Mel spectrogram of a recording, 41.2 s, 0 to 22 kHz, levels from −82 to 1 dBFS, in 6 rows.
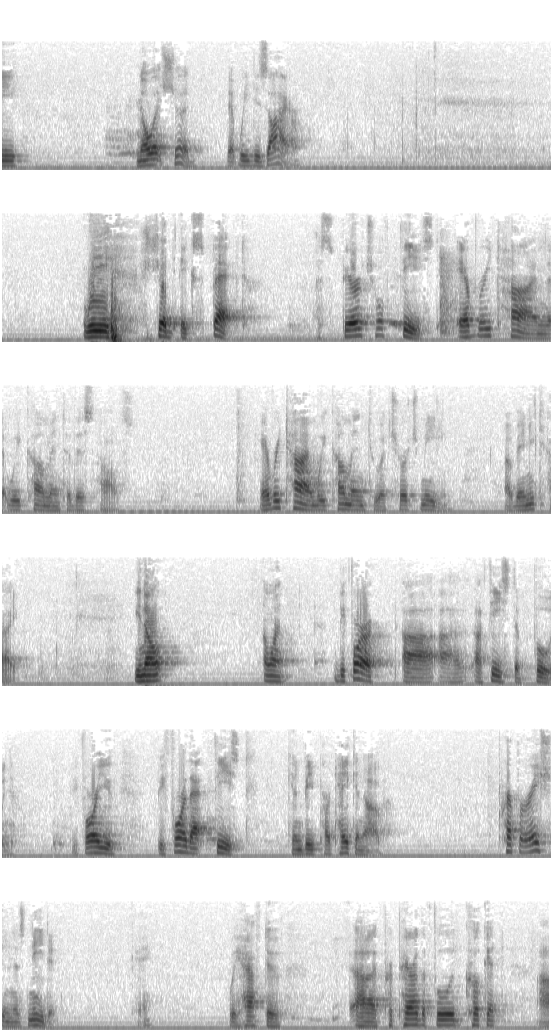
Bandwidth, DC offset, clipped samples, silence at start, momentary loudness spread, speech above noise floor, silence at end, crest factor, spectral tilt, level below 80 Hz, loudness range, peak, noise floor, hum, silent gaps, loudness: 8.6 kHz; under 0.1%; under 0.1%; 0 s; 22 LU; 24 dB; 0 s; 20 dB; -7 dB/octave; -42 dBFS; 13 LU; -4 dBFS; -46 dBFS; none; none; -22 LUFS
